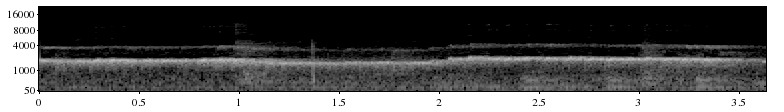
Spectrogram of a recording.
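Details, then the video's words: Yellow domestic canary holding a steady, pure whistled roll that shifts up a step midway, with a faint click, sustained for nearly four seconds. "canary singing"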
